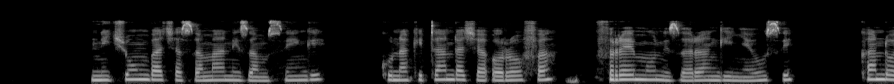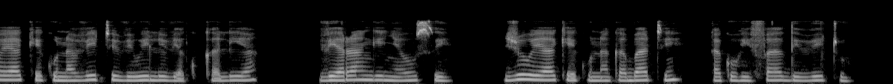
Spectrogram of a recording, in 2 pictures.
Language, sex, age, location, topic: Swahili, female, 25-35, Nairobi, education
